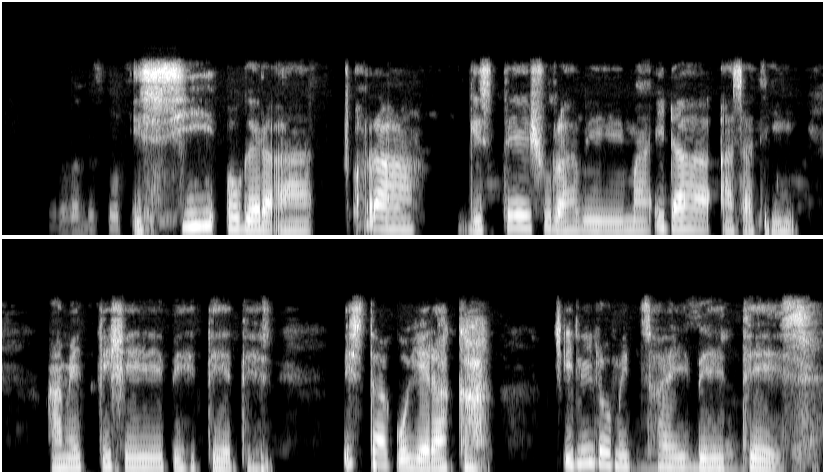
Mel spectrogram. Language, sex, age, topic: Gamo, male, 25-35, government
